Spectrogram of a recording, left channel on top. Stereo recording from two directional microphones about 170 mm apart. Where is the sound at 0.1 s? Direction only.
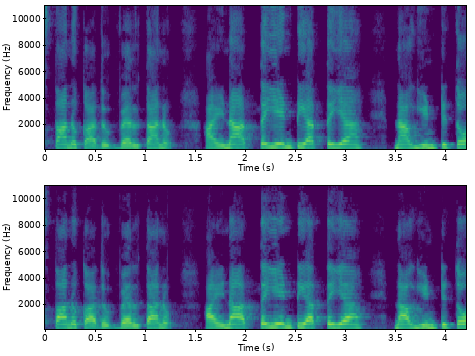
20° left (ahead or behind).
